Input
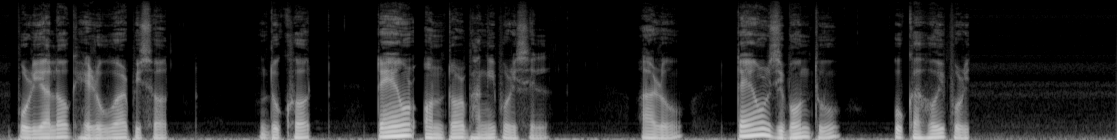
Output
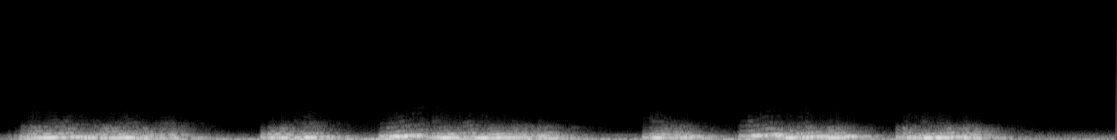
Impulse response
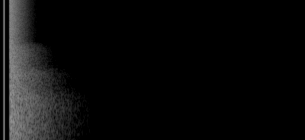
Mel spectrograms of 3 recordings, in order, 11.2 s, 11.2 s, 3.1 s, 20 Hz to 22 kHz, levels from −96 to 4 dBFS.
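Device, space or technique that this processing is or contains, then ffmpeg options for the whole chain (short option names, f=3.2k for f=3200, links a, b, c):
club heard from the street: -filter_complex "[0:a]asettb=1/sr,asplit=3[a][b][c];[a]atrim=end=2.834[d];[b]atrim=start=2.83:end=3.85,asetpts=PTS-STARTPTS,afade=t=in:d=0.004:c=qsin,afade=t=out:st=1.016:d=0.004:c=qsin,asubboost=boost=8:cutoff=170[e];[c]atrim=start=3.846[f];[d][e]acrossfade=d=0.004:c1=hsin:c2=qsin[g];[g][f]acrossfade=d=0.004:c1=qsin:c2=hsin,alimiter=limit=-16.5dB:level=0:latency=1,lowpass=f=140:w=0.5412,lowpass=f=140:w=1.3066[h];[1:a]atrim=start_sample=2205[i];[h][i]afir=irnorm=-1:irlink=0"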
